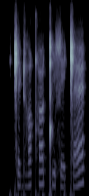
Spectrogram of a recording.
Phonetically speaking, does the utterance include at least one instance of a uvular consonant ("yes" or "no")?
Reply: yes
